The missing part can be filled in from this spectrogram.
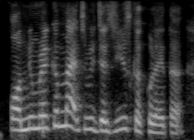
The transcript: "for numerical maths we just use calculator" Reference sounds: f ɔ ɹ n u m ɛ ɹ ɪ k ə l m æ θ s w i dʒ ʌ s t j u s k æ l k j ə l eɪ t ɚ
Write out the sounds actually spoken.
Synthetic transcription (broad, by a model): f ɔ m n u m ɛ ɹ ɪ k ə n m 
